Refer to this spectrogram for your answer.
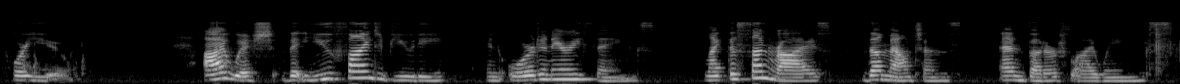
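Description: A woman children's librarian reading picture books aloud for storytime, with a warm, expressive storytime delivery. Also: mid-range voice, muffled recording.

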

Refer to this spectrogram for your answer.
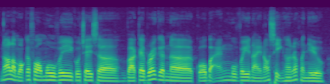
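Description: A man's voice: mid-range voice, steady tone, fast talker, clear, resonant tone, no room sound, studio quality. A man from Vietnam casually reviewing a toy, explaining it step by step with frequent fillers.

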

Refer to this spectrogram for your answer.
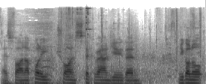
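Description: A man's voice: on the low side, little pitch movement, fairly quick, darkish tone, a little hiss or hum. A British man chatting casually while gaming, easygoing, often stumbling over his words. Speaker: gaming co-player.

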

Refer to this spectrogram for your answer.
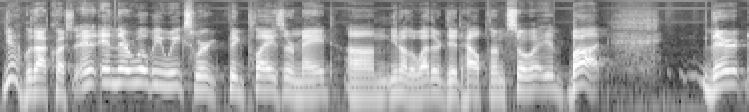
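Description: Slightly high-voiced middle-aged male sports host. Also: expressive, moderate pace. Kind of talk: conversational sports show hosting. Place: TV studio.

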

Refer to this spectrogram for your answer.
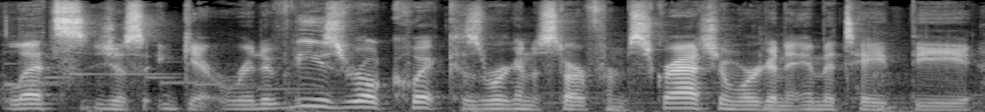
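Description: Young man rambling through a software tutorial. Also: mid-range voice, moderate pace, soft background music. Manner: rambling, filler-heavy, self-correcting. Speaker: tutorial host. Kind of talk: casual screen-recorded software tutorial. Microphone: home desk microphone.

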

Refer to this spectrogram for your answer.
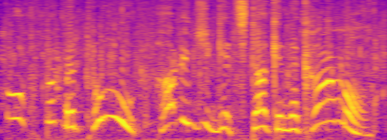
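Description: Cartoon game piglet: small, high, timid, stammering, earnest, lively pitch. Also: male voice, brisk, a little hiss or hum, full character voice. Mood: anxious, helpful. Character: tiny, timid, earnest, helpful young piglet. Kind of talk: animated video game dialogue. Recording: studio voice over game music.

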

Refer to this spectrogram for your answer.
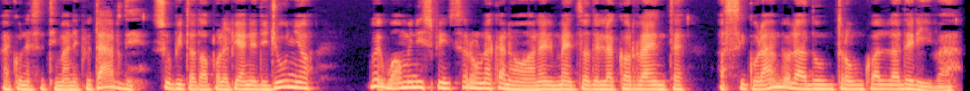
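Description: A man reading a story aloud in measured, dramatic narration. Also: medium pitch, vocal fry, mellow.

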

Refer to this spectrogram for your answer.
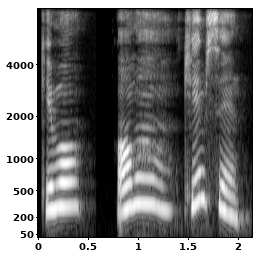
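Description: A woman voicing a frightened young village wife who pleads in a hushed, frantic way. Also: mid-range voice, moderate pace, lightly acted. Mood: startled.

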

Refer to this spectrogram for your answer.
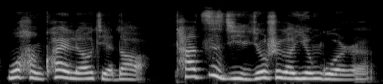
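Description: A woman reading translated textbook sentences in an even, clear manner. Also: high-pitched, moderate pace. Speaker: Chinese translation reader.

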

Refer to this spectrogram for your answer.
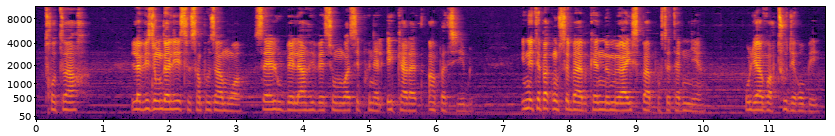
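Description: A woman reads a novel aloud in a measured, quiet first-person narration. Her voice sits on the low side for a woman. Soft music plays faintly in the background. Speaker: audiobook reader.

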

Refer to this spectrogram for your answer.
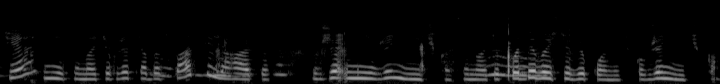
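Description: A mother reading a rhyming bedtime story to her son at home, gentle and sing-song. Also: sits high, lively intonation, moderate pace, no room sound. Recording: tinny phone-like sound.

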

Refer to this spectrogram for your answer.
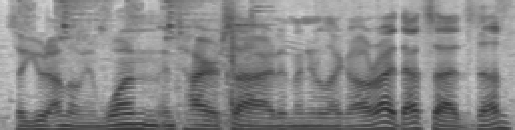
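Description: A gameplay commentator with a low-sitting voice talks at a moderate pace over music in a casual let's play. He jokes about the mechanic game he's playing and talks to the parts as he removes them.

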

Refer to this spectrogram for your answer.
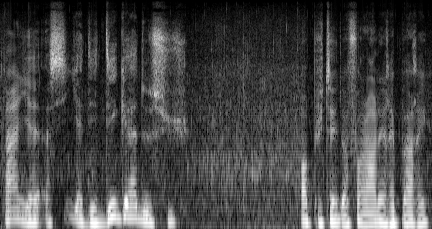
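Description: A man streaming a survival game, talking to his chat in casual live commentary and shrieking high when startled. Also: very animated, fast talker, background noise.

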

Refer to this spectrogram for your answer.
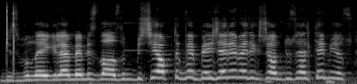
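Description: A man's voice: very high-pitched, racing, bright, forceful tone, a little hiss or hum. A man hosting Minecraft role-play commentary in an exclamatory way, urgently repeating his phrases. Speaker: host of a gaming channel.

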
